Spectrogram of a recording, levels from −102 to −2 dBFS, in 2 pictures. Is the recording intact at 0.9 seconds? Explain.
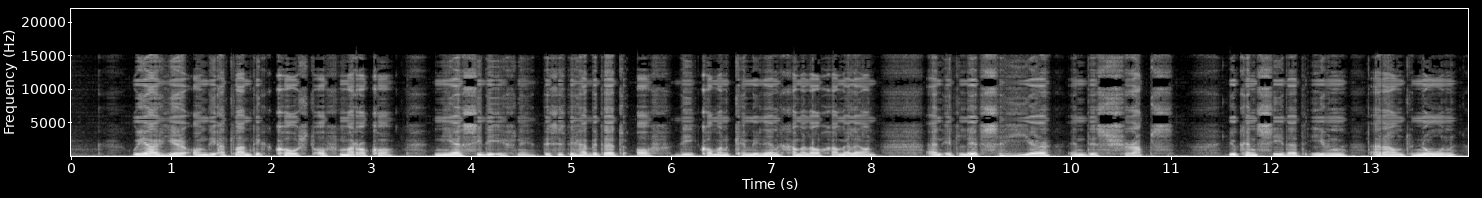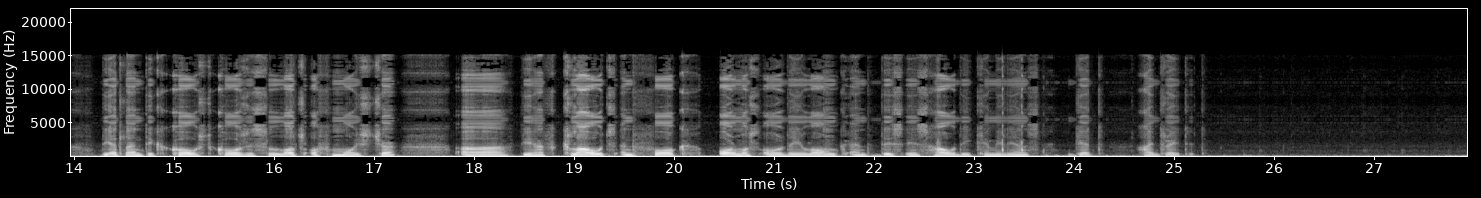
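No. At 0.9 seconds, as throughout, a bright metallic fizz follows the sound, with its lowest mirror copy at 5.5 to 11 kHz, about 22 dB below the signal. This is imaging from sample-and-hold upsampling: samples were repeated without smoothing, which fits a rate of about 11 kHz raised to 44.1 kHz.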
